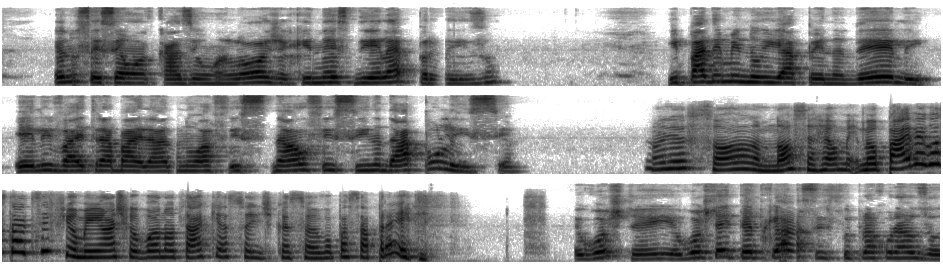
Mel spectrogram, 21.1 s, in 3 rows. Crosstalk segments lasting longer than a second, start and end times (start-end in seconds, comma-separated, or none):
none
